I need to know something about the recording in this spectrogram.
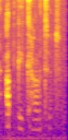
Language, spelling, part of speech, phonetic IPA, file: German, abgekartet, adjective / verb, [ˈapɡəˌkaʁtət], De-abgekartet.ogg
- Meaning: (verb) past participle of abkarten; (adjective) put-up, collusive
